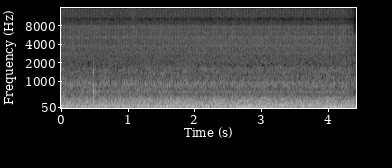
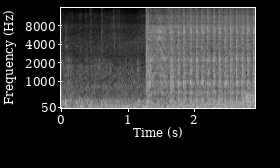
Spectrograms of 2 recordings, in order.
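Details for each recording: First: Jeep Wrangler Sport that died while driving and then cranked but wouldn't start, running again after a blown fuse was replaced: steady, even low rumble without misses or knocks; starts and idles normally. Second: Jeep Wrangler Sport that suddenly died while driving; cranks steadily but never fires, check engine light on, no spark at test plug.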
